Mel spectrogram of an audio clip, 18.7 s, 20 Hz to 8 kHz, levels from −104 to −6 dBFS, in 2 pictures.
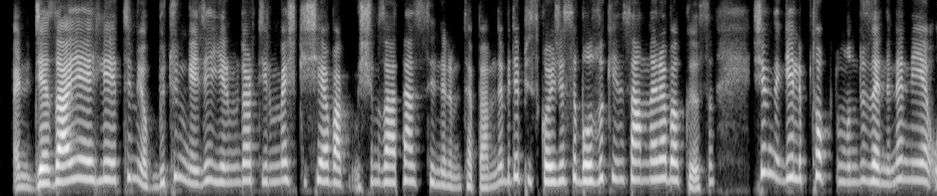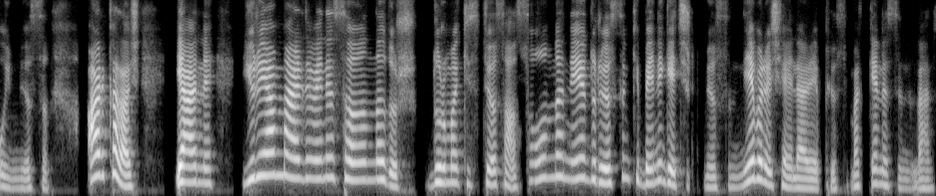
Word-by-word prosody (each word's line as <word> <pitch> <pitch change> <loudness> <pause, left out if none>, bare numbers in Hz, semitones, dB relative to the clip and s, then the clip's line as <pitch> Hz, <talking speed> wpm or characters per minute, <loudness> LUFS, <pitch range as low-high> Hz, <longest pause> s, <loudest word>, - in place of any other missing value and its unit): hani, 160 -1 -5
cezai 245 - +8
ehliyetim 275 +1 +1
yok. 180 -8 -3
Bütün 265 - -6
gece 220 +1 -2
24-25 245 +1 -3
kişiye 250 +1 -1
bakmışım, 220 0 -3
zaten 240 +2 0
sinirim 200 -10 -8
tepemde. 170 +7 -6
Bir 270 - -9
de 315 - -1
psikolojisi 250 +2 -1
bozuk 260 +4 +2
insanlara 275 0 +1
bakıyorsun. 245 - -2 0.4
Şimdi, 370 -7 -3
gelip 285 -1 -1
toplumun 245 -8 -4
düzenine 255 +1 -1
niye 265 -2 -1
uymuyorsun? 145 -2 -9 0.4
Arkadaş, 330 - +5 0.4
yani, 235 -2 +7 0.3
yürüyen 335 +8 +4
merdivenin 295 -2 +2
sağında 270 -1 0
dur, 170 -2 -4 0.2
durmak 230 -1 0
istiyorsan. 200 -3 -5
Solunda 295 - -4
niye 295 -1 0
duruyorsun 230 +2 -1
ki? 275 -3 -10
Beni 220 +5 0
geçirtmiyorsun. 165 -6 -5
Niye 265 +6 +4
böyle 235 -8 +2
şeyler 155 -6 -3
yapıyorsun? 135 -1 -9
Bak, 175 0 -8
gene 210 -2 -4
sinirlendim. 140 -3 -12
245 Hz, 145 wpm, -23 LUFS, 200-275 Hz, 0.4 s, cezai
